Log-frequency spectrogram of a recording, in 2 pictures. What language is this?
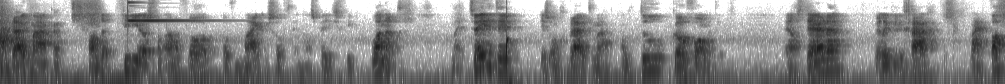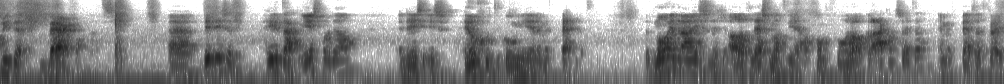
Dutch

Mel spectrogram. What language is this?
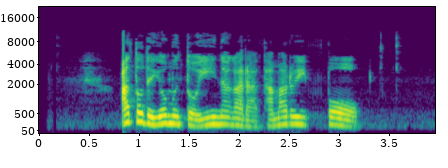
Japanese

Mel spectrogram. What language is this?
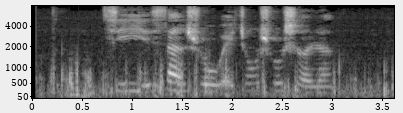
Chinese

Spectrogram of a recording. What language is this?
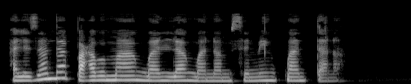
Dagbani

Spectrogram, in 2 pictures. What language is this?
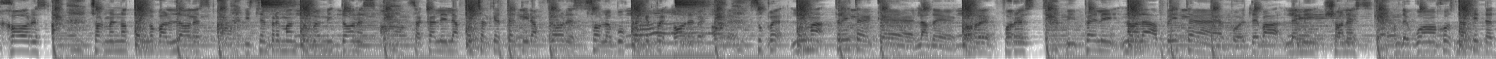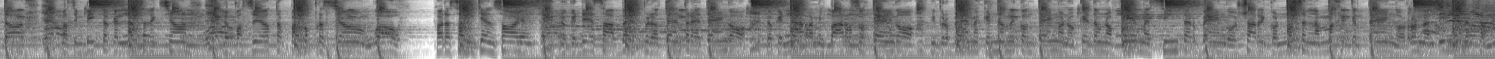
Italian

